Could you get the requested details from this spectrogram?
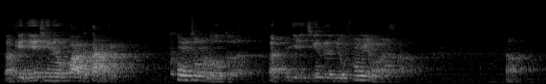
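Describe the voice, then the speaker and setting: A man's voice: a little high, moderate pace, bright, forceful tone, slight background noise. A man giving emphatic political commentary, with rhetorical asides to his listener. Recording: distant mic in an echoey room.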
